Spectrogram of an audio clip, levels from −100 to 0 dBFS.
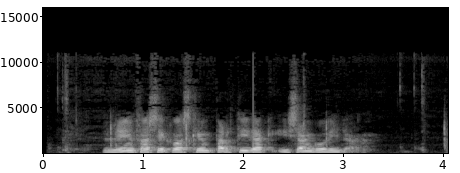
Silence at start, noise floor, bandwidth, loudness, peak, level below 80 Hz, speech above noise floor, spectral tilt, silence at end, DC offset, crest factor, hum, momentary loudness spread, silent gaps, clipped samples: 0.2 s; -64 dBFS; 10.5 kHz; -27 LUFS; -12 dBFS; -64 dBFS; 38 dB; -7.5 dB/octave; 0.9 s; under 0.1%; 16 dB; none; 7 LU; none; under 0.1%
